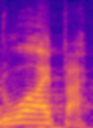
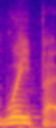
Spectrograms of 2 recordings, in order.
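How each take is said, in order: First: The first vowel sounds like 'eye'. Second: The first vowel sounds like 'ee'. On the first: The speaker calls it wrong. "He said Wiper" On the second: The speaker calls it right. "pronounce the uh, uh, country town properly? Weeper"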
